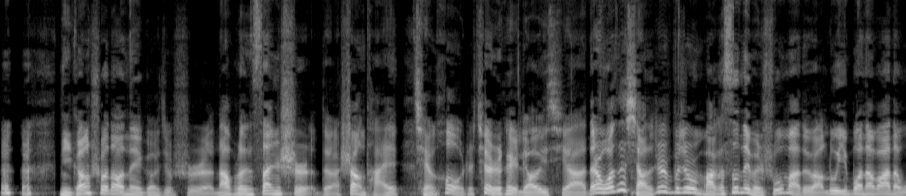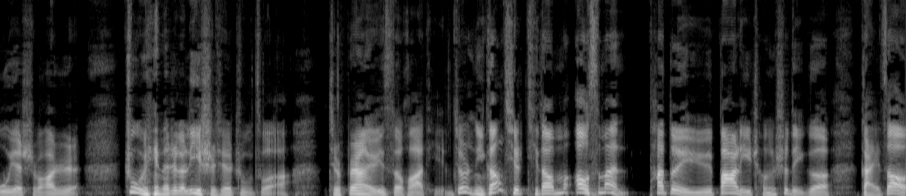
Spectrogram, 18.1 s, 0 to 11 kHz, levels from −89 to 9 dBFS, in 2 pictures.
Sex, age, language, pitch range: male, 20-39, Chinese, 130-185 Hz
